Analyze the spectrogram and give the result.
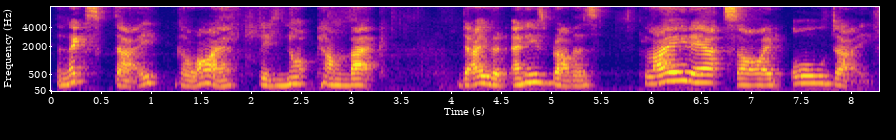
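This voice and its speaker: Children's storyteller, female, lowish voice, very unhurried read-aloud delivery, echoey room. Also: expressive, darkish tone. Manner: simple, deliberate, addressing children. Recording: roomy, echoey home recording.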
